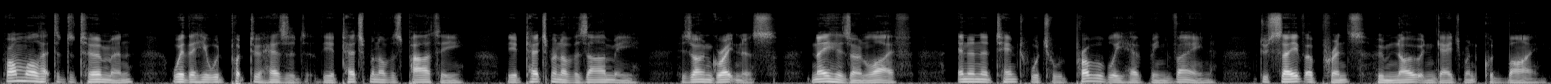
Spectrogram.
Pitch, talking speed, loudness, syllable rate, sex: 105 Hz, 175 wpm, -19 LUFS, 4.9 syllables/s, male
